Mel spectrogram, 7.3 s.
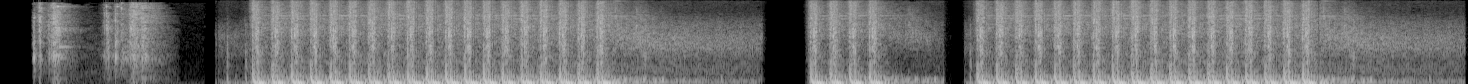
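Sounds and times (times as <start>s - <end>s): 
real weapon firing: 1.2s - 3.4s, 4.0s - 7.3s.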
